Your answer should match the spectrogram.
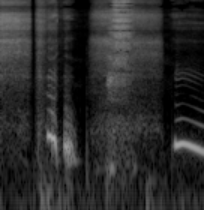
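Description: A dog struggling to breathe during a sudden seizure gives strained, wheezing gasps. Short rasping bursts are followed by a longer, higher whistling wheeze at the end.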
